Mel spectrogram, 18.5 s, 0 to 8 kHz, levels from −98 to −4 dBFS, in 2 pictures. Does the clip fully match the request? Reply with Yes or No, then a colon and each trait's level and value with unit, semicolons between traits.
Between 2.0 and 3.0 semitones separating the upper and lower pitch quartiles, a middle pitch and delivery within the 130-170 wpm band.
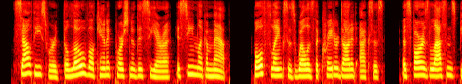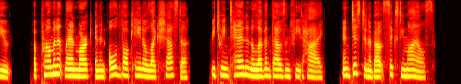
No: average, 2.7 semitones; high, 200 Hz; average, 155 wpm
